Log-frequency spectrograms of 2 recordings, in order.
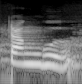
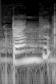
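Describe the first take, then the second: First: The word ends with an added 'oo' vowel. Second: The word ends on the consonant sound. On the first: This is how the word is spelled. "और लिखते क्या हो" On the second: This is how the word is read aloud. "लेकिन पढ़ते क्या हो"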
